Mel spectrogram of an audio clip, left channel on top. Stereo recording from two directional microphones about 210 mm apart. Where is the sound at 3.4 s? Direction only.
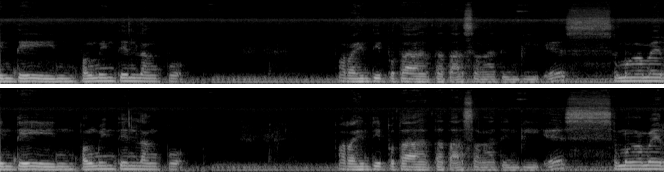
5° right (ahead or behind).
